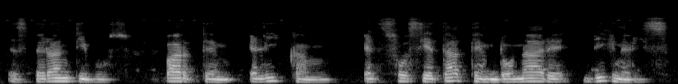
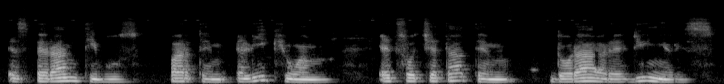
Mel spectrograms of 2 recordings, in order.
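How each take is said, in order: First: The Latin is read with common pronunciation. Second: The Latin is read with ecclesiastical pronunciation. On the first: "Ahora el común" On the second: "Latín eclesiástico"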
